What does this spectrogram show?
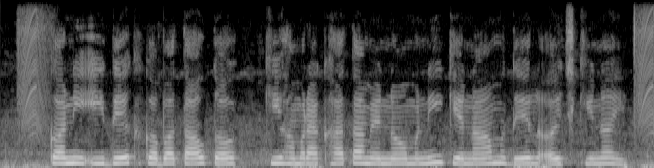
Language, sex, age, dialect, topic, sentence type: Maithili, female, 18-24, Southern/Standard, banking, question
